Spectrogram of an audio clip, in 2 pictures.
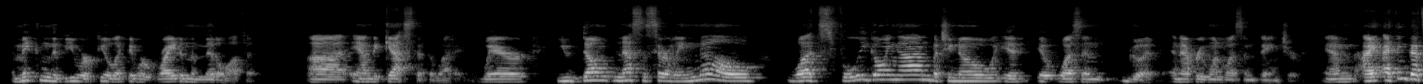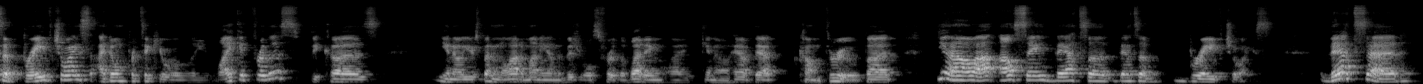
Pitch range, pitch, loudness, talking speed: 120-180 Hz, 150 Hz, -26 LUFS, 195 wpm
